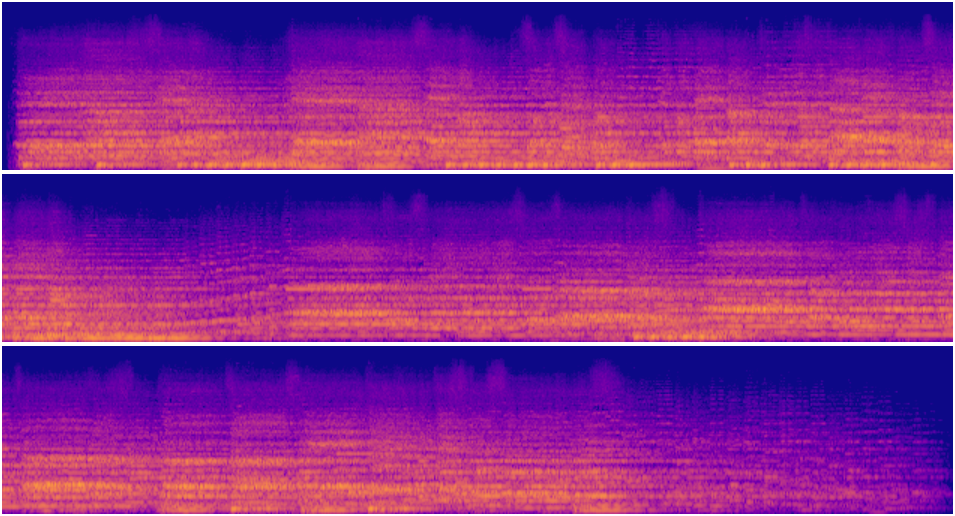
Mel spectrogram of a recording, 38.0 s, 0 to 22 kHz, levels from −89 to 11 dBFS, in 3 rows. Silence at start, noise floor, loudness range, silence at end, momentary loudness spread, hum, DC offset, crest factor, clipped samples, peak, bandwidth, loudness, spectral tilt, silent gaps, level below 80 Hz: 0.2 s; -53 dBFS; 4 LU; 0.5 s; 12 LU; none; under 0.1%; 18 dB; under 0.1%; -4 dBFS; 11.5 kHz; -21 LUFS; -7.5 dB/octave; none; -52 dBFS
